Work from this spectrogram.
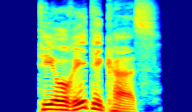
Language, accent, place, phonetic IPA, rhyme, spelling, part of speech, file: German, Germany, Berlin, [teoˈʁeːtɪkɐs], -eːtɪkɐs, Theoretikers, noun, De-Theoretikers.ogg
- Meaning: genitive of Theoretiker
